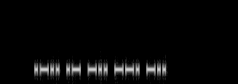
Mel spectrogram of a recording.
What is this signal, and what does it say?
Morse code, heard as a keyed tone, about 44 wpm, 700 Hz. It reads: LADGD
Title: Code Groups - 5 Letters - 45wpm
